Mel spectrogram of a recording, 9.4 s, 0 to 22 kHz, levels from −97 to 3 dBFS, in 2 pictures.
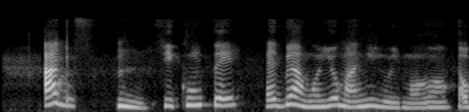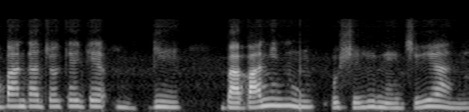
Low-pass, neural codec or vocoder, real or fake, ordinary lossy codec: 10.8 kHz; autoencoder, 48 kHz, 32 numbers a frame, DAC-VAE, trained on Japanese speech; fake; Opus, 24 kbps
